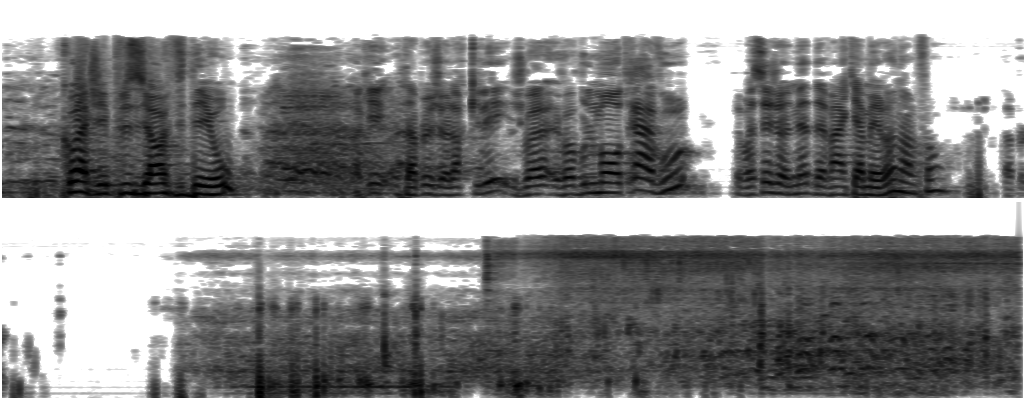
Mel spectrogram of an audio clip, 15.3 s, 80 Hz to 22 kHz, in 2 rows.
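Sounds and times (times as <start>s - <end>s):
speech: 0.5s - 7.2s, 10.4s - 11.7s
laughter: 1.7s - 3.4s, 13.2s - 15.3s
diarrhea splashing into a toilet: 11.3s - 15.3s.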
